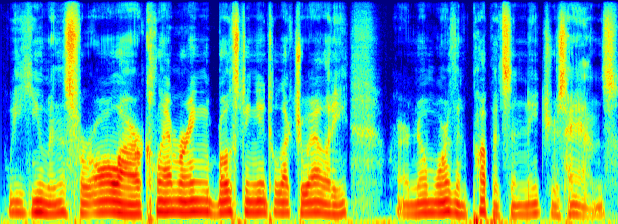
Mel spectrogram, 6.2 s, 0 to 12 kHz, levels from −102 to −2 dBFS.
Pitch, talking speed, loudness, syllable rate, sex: 110 Hz, 155 wpm, -16 LUFS, 5.2 syllables/s, male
